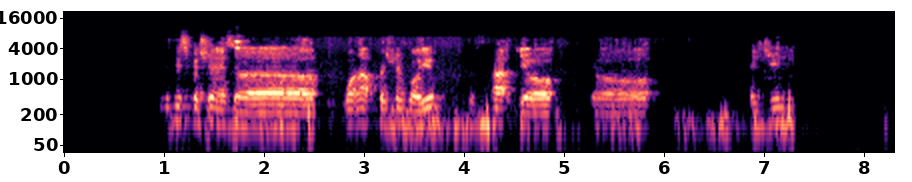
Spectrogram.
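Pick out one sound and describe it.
A young man speaks with animation, heard through an online call.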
